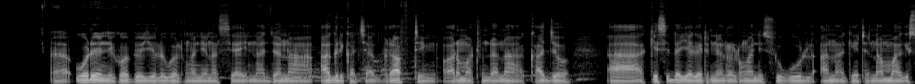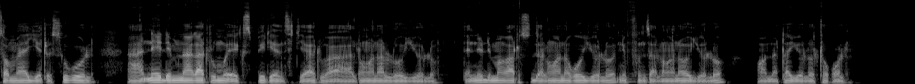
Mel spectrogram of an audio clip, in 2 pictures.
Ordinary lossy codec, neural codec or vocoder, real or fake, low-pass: none; none; real; none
